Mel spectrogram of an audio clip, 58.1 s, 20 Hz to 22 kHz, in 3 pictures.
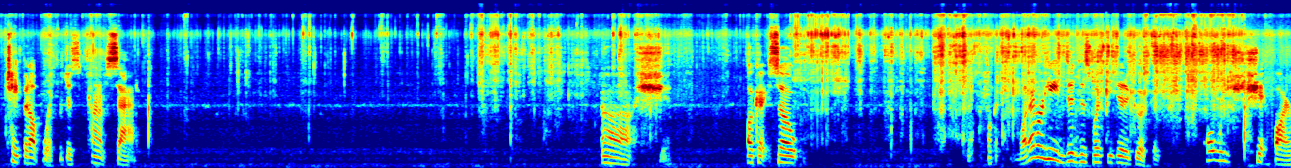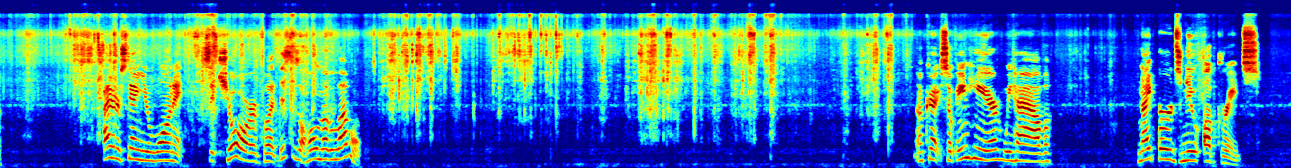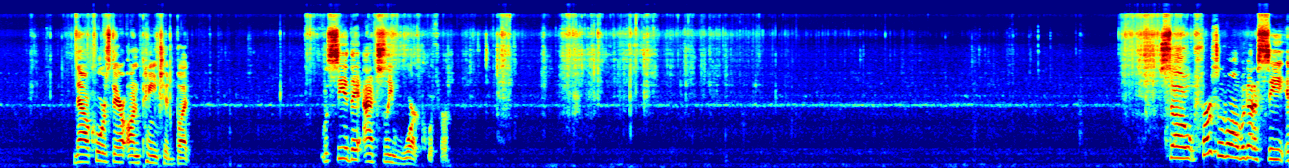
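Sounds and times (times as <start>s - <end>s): tape ripping: 0.0s - 33.1s, 44.3s - 50.5s, 55.5s - 56.4s
wrapping crinkling: 0.0s - 34.2s, 34.9s - 36.4s, 38.6s - 57.1s
packaging clicks and rustling: 0.1s - 33.1s, 43.3s - 43.7s, 44.3s - 50.7s, 55.5s - 56.4s.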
